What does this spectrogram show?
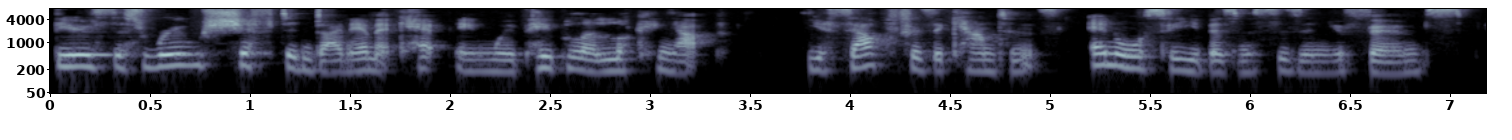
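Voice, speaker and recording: A woman's voice: medium pitch, moderate pace, darkish tone. New Zealand woman presenting a webinar. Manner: chatty, with frequent "uh" fillers.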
